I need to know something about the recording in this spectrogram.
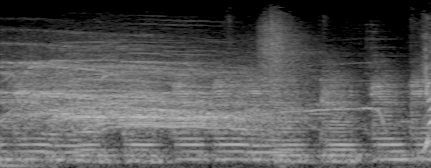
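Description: Live pop-rock band playing, with electric guitar over a steady pulsing beat and a long held high note that drops away near the end.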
